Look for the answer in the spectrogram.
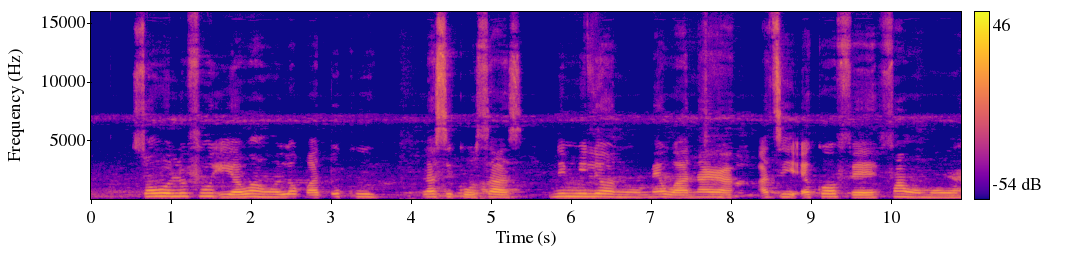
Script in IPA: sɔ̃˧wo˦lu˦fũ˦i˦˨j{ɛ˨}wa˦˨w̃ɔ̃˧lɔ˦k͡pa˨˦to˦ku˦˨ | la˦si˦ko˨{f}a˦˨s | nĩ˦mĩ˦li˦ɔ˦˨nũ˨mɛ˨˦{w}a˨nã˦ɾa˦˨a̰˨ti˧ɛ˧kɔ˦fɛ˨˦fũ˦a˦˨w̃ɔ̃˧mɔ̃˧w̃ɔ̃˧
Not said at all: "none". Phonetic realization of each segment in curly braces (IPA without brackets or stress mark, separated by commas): a˨, s, w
